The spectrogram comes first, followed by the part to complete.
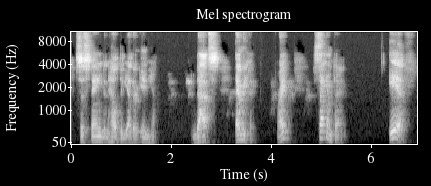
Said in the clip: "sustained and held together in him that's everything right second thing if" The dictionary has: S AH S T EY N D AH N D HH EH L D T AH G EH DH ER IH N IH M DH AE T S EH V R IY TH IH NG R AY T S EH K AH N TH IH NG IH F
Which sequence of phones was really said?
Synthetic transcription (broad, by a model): S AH S T EY N D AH N HH EH L D T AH G EH DH ER IH N IH M DH AE T S EH V R IY TH IH NG R AY T S EH K AH N TH IH NG IH F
